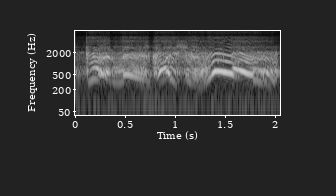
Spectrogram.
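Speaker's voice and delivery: slow, drawn-out "Goodness gracious" then a high whoop; amazed. Real, not acted. Marveling at the controller's slow key, drawn out then whooping. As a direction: savor it slowly, then whoop.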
